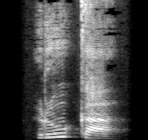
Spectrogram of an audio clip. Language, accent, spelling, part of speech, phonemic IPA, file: Swahili, Kenya, ruka, verb, /ˈɾu.kɑ/, Sw-ke-ruka.flac
- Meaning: 1. to jump 2. to fly 3. to transgress 4. to denounce, refuse, decline, deny 5. to shrink clothes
